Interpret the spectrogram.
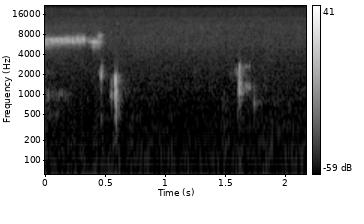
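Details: A faint Red-winged Blackbird calls from a wetland at Shaw Nature Reserve, Missouri, on a summer day (June 25, 2020): a thin, high, slightly falling whistle, then a few short, lower notes a second later, in otherwise quiet surroundings.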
